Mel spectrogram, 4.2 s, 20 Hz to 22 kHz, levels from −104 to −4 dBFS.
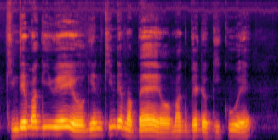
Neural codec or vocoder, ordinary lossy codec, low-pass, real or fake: none; none; none; real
